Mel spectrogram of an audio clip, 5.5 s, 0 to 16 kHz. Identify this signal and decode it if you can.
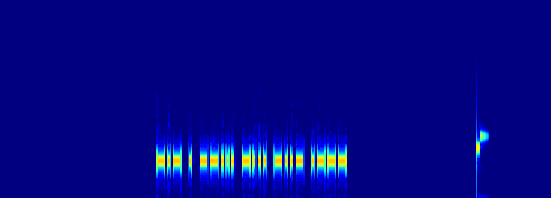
Morse code, heard as a keyed tone, about 44 wpm, 700 Hz. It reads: KE7BXJ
